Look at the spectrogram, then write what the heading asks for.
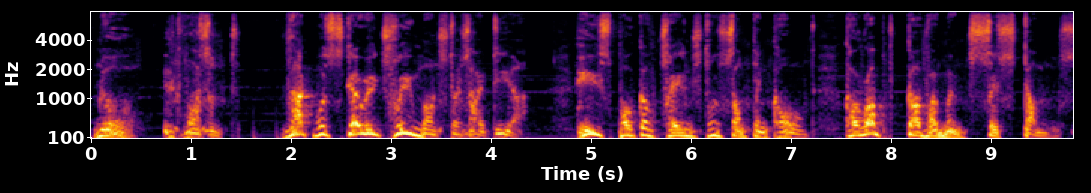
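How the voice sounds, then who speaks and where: Growling in a put-on character voice, a man speaks fairly slowly at a fairly low pitch as music plays in the background. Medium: video game. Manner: broken grammar, simple.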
